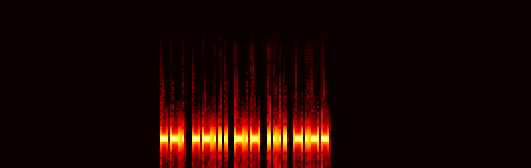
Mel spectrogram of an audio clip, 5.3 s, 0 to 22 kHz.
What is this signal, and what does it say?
Morse code, heard as a keyed tone, about 41 wpm, 700 Hz. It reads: G7KHY
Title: DXCC-100 Call Signs - 5 Characters - 45wpm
